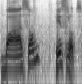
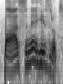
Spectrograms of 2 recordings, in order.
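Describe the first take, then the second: First: The word azm runs straight into hijrat. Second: An 'e' sound links azm to hijrat. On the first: The speaker calls it wrong. "বা আজম হবে না, দুঃখিত আমি" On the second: The speaker calls it right. "এখানে উচ্চারণ হবে বা আজমে হিজরত"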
